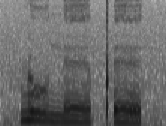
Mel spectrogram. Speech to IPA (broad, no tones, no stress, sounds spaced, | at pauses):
ɳ u n̪ ɘː pʼ ɘ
